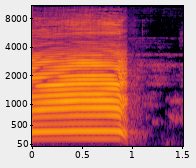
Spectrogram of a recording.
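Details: A single loud, steady moo from beef cattle at the Purwakarta animal market, Indonesia, recorded 15 July 2024. The flat, rich tone holds for almost a second, then breaks off sharply into quiet market background.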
